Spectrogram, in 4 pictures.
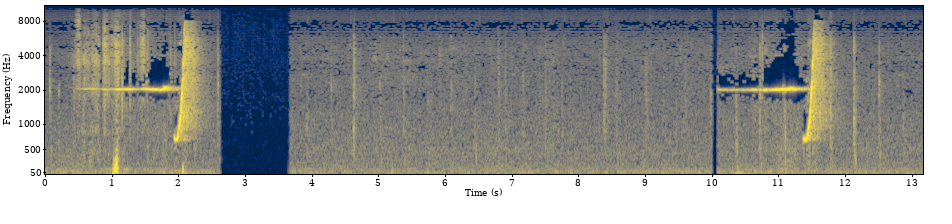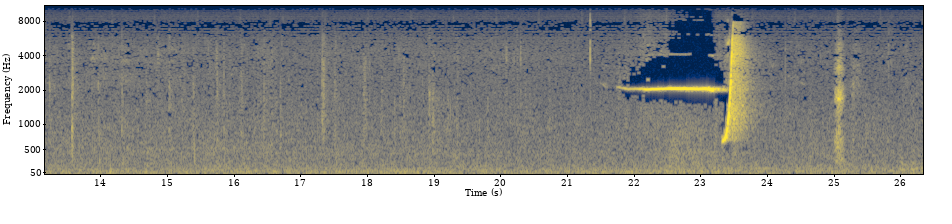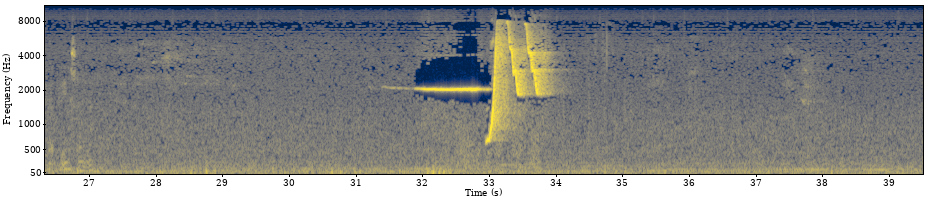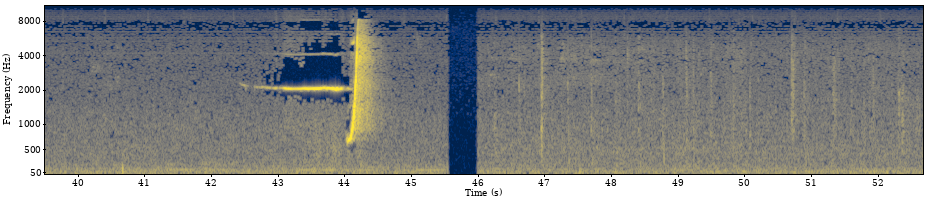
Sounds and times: Auissie Whipbird 0:00.5 - 0:02.6
Auissie Whipbird 0:10.4 - 0:12.2
Auissie Whipbird 0:23.0 - 0:24.0
Auissie Whipbird 0:32.6 - 0:34.0
Auissie Whipbird 0:43.8 - 0:44.7

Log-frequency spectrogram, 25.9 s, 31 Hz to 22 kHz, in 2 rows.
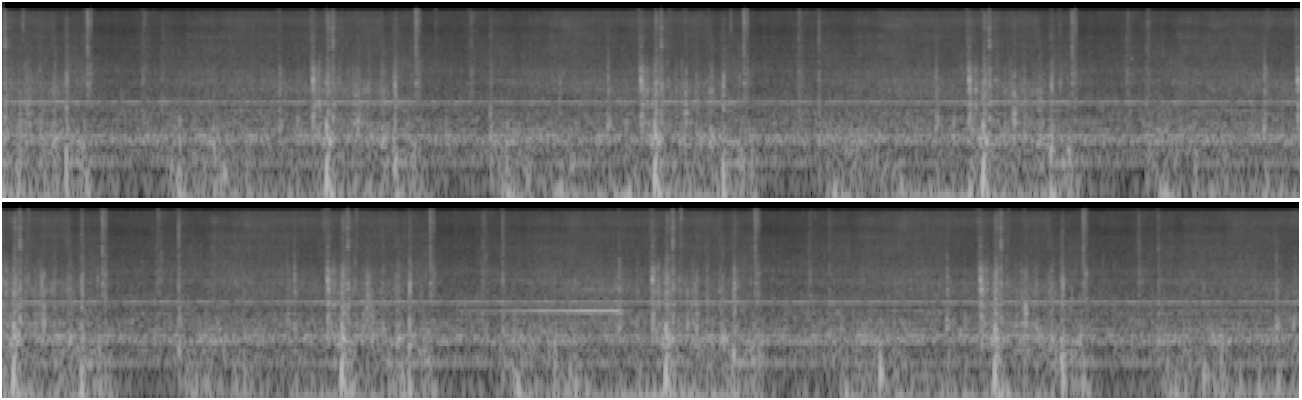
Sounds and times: Laser jet printer 0:15.9 - 0:20.2

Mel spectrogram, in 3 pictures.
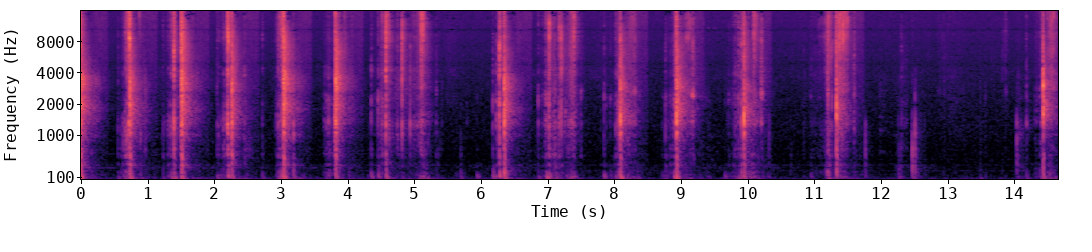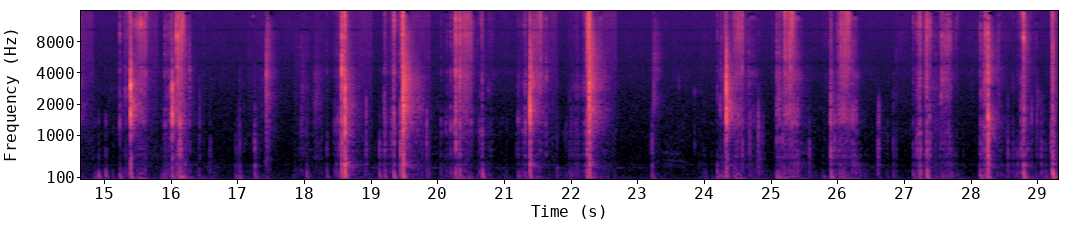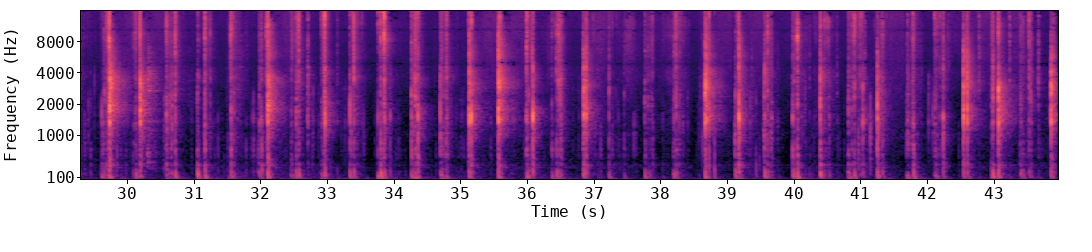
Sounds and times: Cutting carrots 0:00.0 - 0:05.4
Cutting carrots 0:06.2 - 0:10.4
Cutting carrots 0:11.0 - 0:11.8
Cutting carrots 0:14.0 - 0:17.6
Cutting carrots 0:18.3 - 0:22.7
Cutting carrots 0:24.2 - 0:43.9

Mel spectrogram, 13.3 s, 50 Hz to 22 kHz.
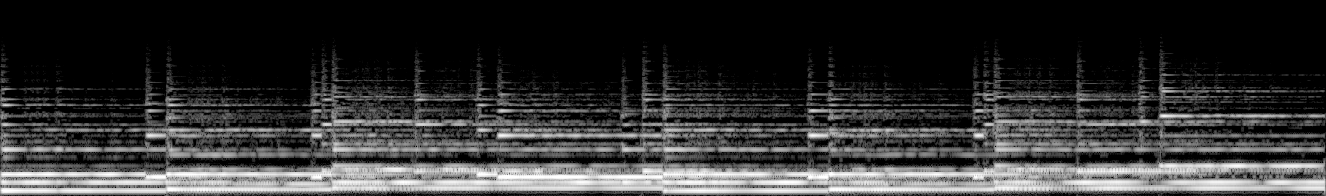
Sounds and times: Flutey/Pad/Melody 0:00.0 - 0:13.2

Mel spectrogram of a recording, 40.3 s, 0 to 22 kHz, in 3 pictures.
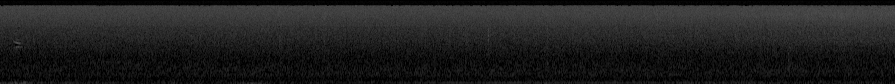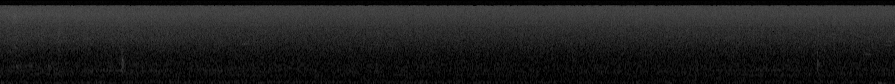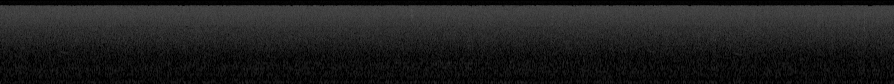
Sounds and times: wind 0:00.0 - 0:40.2

